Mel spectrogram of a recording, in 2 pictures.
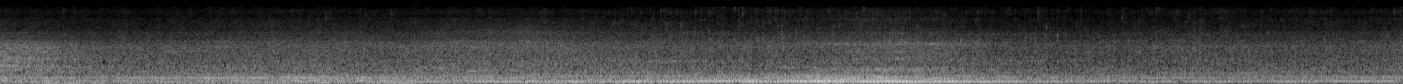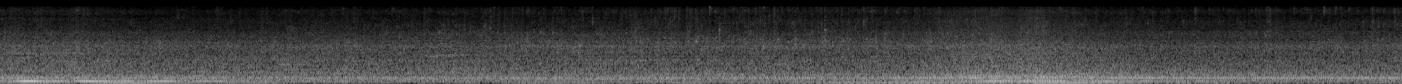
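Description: Steady hum of an aquarium tank's water pump with the wash of circulating water, swelling louder for a few seconds about a third of the way in.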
